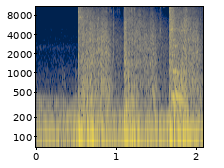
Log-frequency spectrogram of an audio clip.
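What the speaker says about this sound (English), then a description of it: "Where are you shooting from?" Three loud, close gunshot bursts ring out in Condemned: Criminal Origins, each a harsh broadband blast with a short ringing tail, spaced roughly half a second apart, with no speech.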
